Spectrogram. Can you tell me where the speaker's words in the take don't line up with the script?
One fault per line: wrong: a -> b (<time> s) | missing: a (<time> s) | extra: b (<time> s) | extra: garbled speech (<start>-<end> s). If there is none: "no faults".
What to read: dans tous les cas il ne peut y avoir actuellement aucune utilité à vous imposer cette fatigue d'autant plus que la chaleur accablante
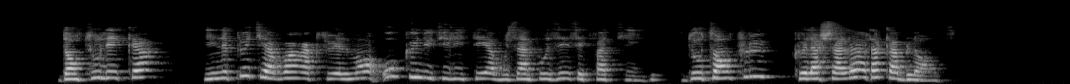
no faults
